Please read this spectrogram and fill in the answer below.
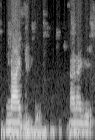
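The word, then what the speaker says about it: knight: নো নো কে এন ওড নো দেখটা পুরোপুরিভাবে silent হয়ে থাকে নাইট নাইট ওয়ারড আর এখানে ডটা সাইলেন্ট থাকে ডবটা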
